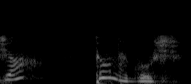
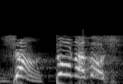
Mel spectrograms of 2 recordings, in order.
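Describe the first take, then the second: First: The voice is soft and gentle. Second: The voice is loud and forceful. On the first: The speaker calls it right. "comme la voix là, elle est tellement douce" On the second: The speaker calls it wrong. "il ne dira pas comme ça"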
